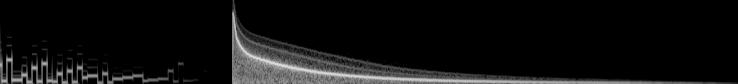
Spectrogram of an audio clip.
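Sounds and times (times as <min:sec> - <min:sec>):
ARP Odyssey synthesizer effects: 0:02.3 - 0:06.6.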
